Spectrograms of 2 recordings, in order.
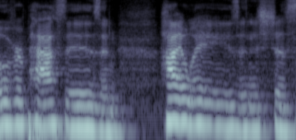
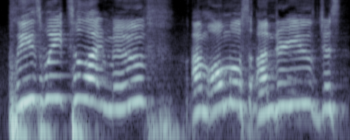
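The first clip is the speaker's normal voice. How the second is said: calling up to someone; 7 semitones higher, 3 dB louder than usual. Acted. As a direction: call up loudly, easing off as you explain. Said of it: "look up at the guy and go".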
